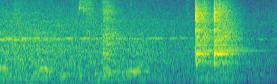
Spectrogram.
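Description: Kitchenware clattering in a stainless-steel galley: one short, ringing clink about one and a half seconds in, under faint background talk.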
